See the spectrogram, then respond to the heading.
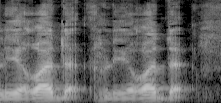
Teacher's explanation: Ketika wakaf situ kita qalqalahkan dal.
